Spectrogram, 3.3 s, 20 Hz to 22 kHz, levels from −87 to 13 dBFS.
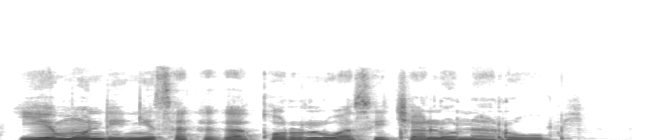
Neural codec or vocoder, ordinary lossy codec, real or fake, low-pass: none; none; real; none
